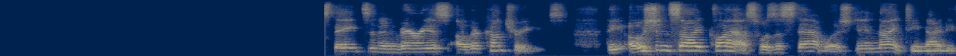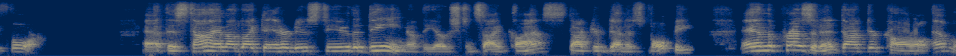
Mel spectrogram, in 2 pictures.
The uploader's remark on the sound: Oceanside Zoom Class.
